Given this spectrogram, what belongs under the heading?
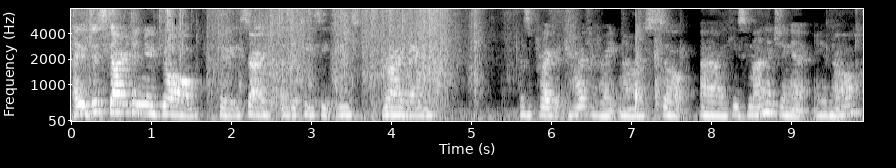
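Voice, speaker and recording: A woman's voice: mid-range voice, a little slow. A woman chatting casually in a cooking vlog in her home kitchen, rambling through asides and talking carefully because of mouth pain. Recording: echoey kitchen with background noise.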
